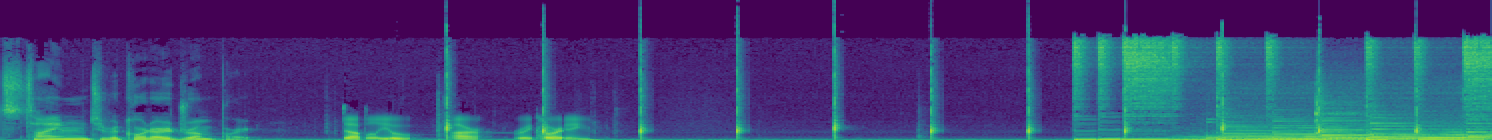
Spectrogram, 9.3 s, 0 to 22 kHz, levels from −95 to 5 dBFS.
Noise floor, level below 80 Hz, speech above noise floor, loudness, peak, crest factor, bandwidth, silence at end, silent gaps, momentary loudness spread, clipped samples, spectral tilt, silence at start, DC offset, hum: -41 dBFS; -24 dBFS; 25 dB; -16 LUFS; 0 dBFS; 16 dB; 17 kHz; 0 s; none; 9 LU; under 0.1%; -5.5 dB/octave; 0 s; under 0.1%; none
